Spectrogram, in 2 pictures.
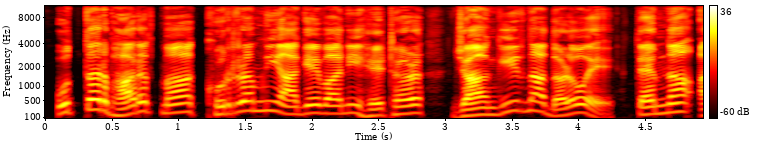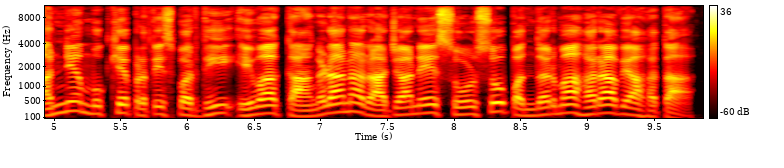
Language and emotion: Gujarati, neutral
